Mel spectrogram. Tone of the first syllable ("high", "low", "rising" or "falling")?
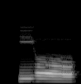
low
